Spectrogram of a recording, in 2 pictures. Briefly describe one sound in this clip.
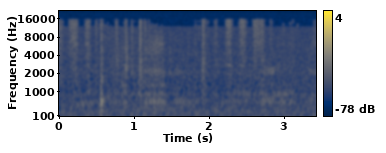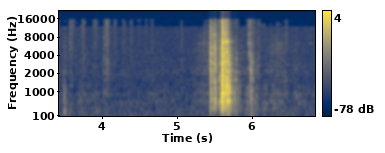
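Small taps and knocks come from items being handled.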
